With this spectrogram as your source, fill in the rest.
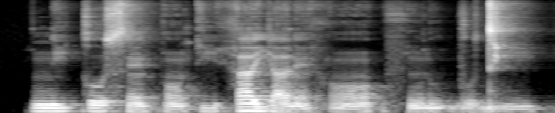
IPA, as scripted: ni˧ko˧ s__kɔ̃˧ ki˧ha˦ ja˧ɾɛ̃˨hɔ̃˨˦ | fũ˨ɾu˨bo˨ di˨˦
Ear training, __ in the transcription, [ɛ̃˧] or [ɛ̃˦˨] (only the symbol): ɛ̃˧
